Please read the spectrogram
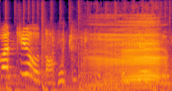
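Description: A long, drawn-out moo that starts about a second in, rising slightly and then held, after a brief voice-like call at the start.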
